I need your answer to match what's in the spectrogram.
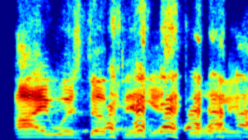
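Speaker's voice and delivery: slow, puffed-up boast; proud. Shown as a demonstration. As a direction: puff up like a proud kid.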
